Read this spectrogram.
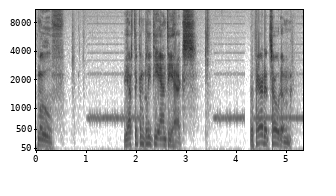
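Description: A game's dialogue text beeps steadily as it types out.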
